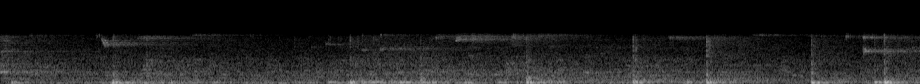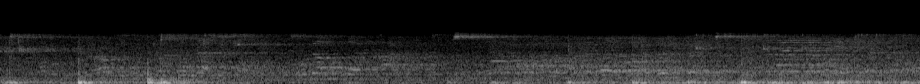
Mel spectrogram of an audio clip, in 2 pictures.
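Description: A basketball bounces on a wooden floor in a large echoing hall.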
